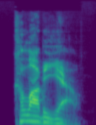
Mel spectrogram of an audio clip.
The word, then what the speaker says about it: Calabi-Yau: It's Calabri or something like that. – Calabi Yau. – Calabi Gao? – Yau. Calabi Yau.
